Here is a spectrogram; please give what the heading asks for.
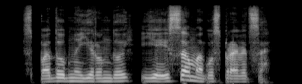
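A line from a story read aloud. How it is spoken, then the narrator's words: Eager scoffing snort. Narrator (Russian): фыркнул Эдгард, загоревшись идеей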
